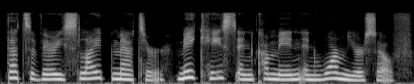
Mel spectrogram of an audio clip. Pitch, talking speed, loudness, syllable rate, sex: 240 Hz, 190 wpm, -16 LUFS, 4.3 syllables/s, female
